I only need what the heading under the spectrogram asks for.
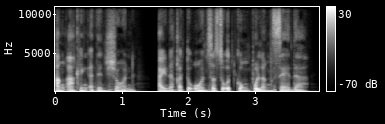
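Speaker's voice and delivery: ordinary delivery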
